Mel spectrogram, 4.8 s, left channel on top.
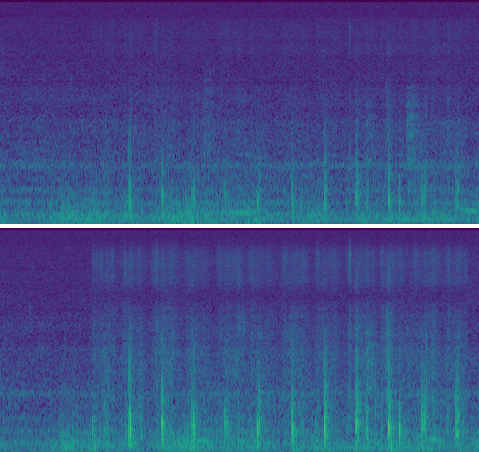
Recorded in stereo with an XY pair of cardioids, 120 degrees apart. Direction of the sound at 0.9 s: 55° right.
